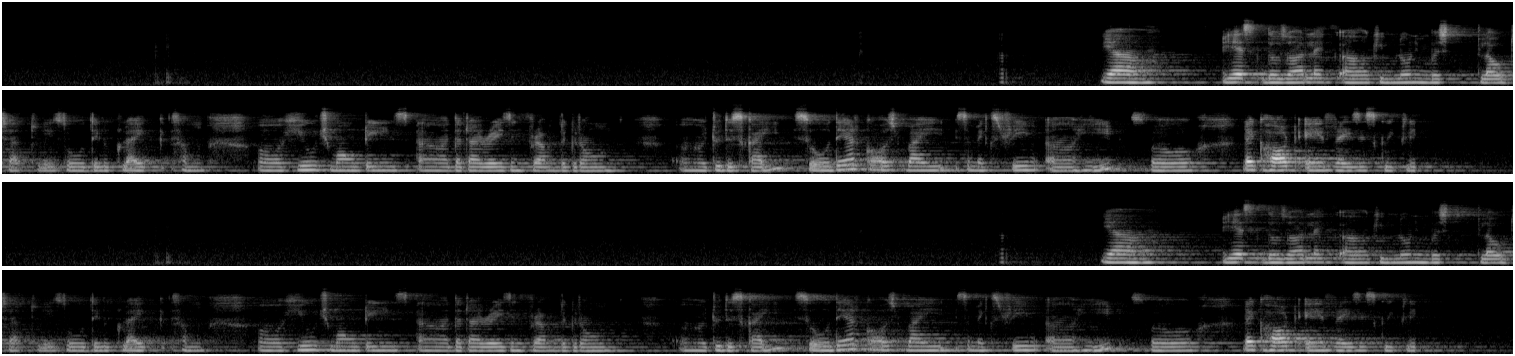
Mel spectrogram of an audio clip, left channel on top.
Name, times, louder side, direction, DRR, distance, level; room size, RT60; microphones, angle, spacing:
voice 1, 11.0-11.6 12.2-29.2, left 3 dB, 30° left, 11 dB, 0.9 m, -27 dB
26.0 x 21.5 x 9.4 m, 2.2 s
head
